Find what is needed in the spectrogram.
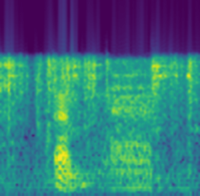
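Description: Silver-plated and stainless steel flatware clinking and rattling as a hand picks through a plastic basket of spoons, forks and knives, with a few sharp clinks.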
